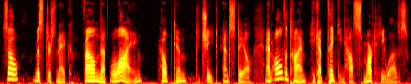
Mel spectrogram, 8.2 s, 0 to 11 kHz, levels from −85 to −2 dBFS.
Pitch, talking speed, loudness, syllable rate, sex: 130 Hz, 170 wpm, -21 LUFS, 3.9 syllables/s, male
